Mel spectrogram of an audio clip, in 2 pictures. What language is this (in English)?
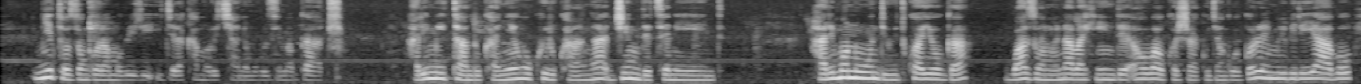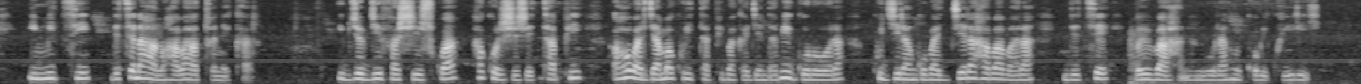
Kinyarwanda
